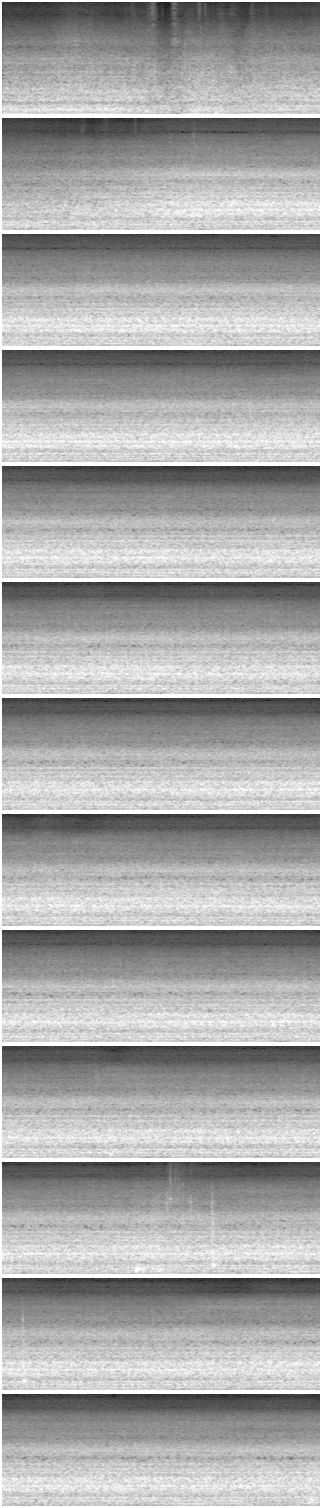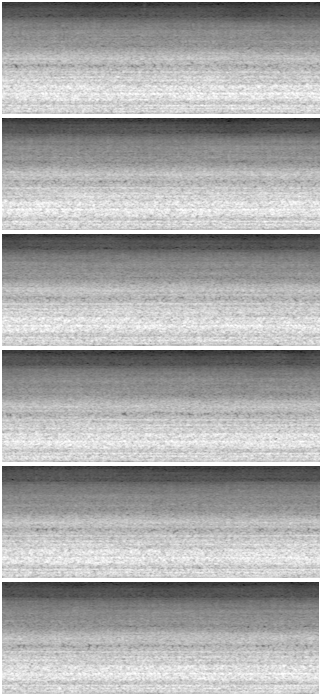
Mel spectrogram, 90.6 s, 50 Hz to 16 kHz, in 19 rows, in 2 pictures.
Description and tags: Diesel boat engine running with ocean sounds in background. Recorded with ZOOM h6n recording device.
boat, boat-engine, diesel, diesel-engine, engine, engine-noise, engine-running, field-recording, noise, vessel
